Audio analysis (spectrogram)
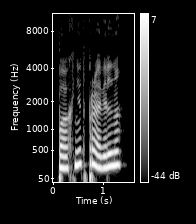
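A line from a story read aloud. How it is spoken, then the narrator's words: Mutter. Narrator (Russian): пробормотал он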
